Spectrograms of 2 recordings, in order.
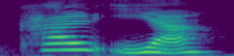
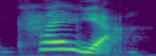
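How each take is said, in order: First: An 'i' vowel comes between 'kal' and 'ya'. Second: 'Kal' runs straight into 'ya' with no vowel. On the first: The speaker calls it right. "to make it a bit smoother" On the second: The speaker calls it wrong. "It's a bit complicated"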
